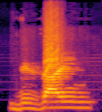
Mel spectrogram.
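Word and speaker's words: design: अब जी कब साइलेंट होता है? एन से पहले अगर जी आए तो जी साइलेंट है। एन से पहले जी आए तो जी साइलेंट है। जैसे डिजाइन गोम कोजन और ये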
